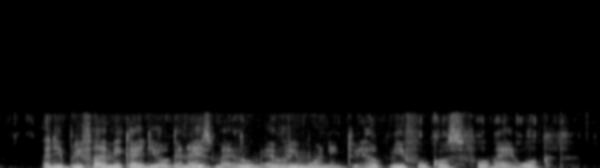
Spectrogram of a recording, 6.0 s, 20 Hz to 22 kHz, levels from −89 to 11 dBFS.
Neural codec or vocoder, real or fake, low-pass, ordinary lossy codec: codec, 16 kHz, 4.8 kbps, FACodec; fake; 7.2 kHz; none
